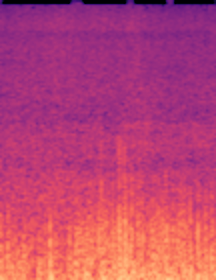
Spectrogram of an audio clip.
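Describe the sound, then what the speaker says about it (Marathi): Sea waves crashing on rocks at the sunset point in Kanyakumari make a steady, loud rushing roar mixed with heavy wind buffeting the microphone, with no talk. "खडकांवर आदळणाऱ्या ह्या लाटा."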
